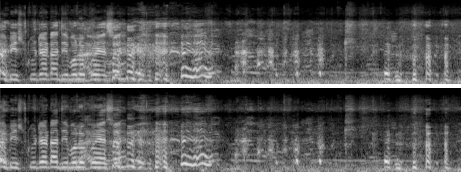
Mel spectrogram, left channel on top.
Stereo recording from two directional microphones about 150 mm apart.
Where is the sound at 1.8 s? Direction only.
45° right (ahead or behind).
